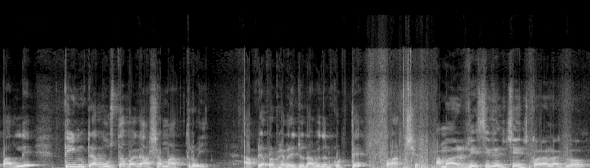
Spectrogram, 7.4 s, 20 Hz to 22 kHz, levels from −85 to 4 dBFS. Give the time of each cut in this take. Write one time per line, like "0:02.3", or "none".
0:05.4

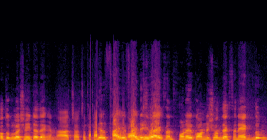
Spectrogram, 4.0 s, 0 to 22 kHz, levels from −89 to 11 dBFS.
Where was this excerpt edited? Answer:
0:01.4

